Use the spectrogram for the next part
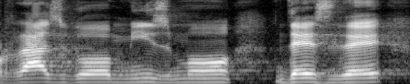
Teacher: la S sonora solo aparece en palabras como rasgo, mismo, desde, donde la S va seguida de una consonante sonora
